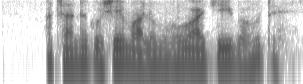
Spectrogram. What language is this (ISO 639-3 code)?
hin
